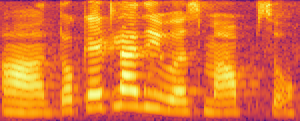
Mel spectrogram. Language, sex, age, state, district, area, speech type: Gujarati, female, 30-45, Gujarat, Rajkot, urban, spontaneous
